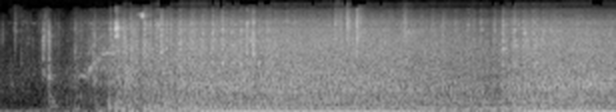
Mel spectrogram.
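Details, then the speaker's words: Husqvarna mower with a no-start problem, after a new air filter, running on old gas. One quick pull and it fires straight away, settling into a steady, even run with no stumbling or misfire: normal start after the fix. "One pull. Finding that old gas that's in the house. Oh, Husqvarna, baby."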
